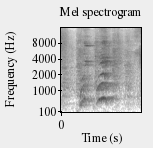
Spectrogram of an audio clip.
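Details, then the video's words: Dog whining, a restless dog never taught to relax: a single short high tonal whine, rising then falling, with a brief softer whimper just before it. "how to STOP your dog from WHINING"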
